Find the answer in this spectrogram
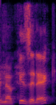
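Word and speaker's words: Melchizedek: You don't need to pronounce a every time you say MelkiseDC, but say it with a K instead of a ch sound is my point.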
